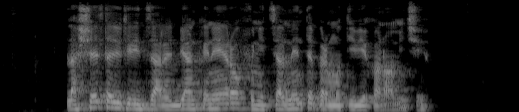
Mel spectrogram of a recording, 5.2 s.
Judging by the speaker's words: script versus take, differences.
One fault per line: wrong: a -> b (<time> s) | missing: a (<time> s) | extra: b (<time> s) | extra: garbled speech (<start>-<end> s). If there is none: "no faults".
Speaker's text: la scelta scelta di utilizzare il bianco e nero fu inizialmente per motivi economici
missing: scelta (1.1 s)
